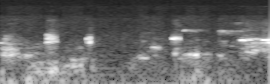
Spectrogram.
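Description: Near silence: room tone with a few faint, brief sounds.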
